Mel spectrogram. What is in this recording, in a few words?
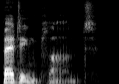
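"bedding plant", English, British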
